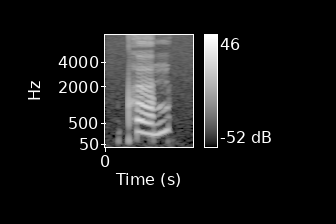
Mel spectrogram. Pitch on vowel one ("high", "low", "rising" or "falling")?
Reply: low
